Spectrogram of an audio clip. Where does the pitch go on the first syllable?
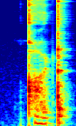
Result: falling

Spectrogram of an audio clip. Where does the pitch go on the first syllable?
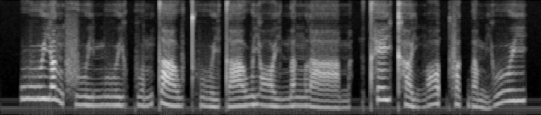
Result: high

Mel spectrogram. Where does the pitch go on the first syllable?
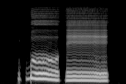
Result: falling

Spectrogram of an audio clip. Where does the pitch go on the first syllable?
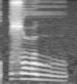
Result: falling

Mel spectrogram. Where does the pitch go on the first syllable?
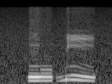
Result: low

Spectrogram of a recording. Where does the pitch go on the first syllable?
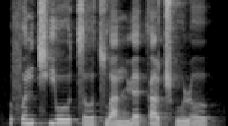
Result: high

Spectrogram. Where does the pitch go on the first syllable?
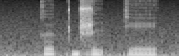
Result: high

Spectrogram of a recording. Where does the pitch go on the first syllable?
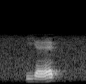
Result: rising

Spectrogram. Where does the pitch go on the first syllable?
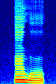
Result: high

